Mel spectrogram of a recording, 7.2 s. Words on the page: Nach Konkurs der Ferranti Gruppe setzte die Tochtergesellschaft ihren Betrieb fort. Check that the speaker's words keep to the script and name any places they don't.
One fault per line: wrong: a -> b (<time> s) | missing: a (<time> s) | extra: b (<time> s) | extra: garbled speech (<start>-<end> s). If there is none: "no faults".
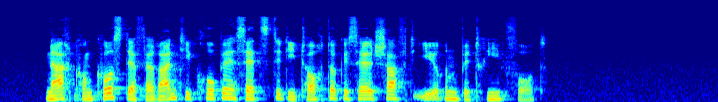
no faults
